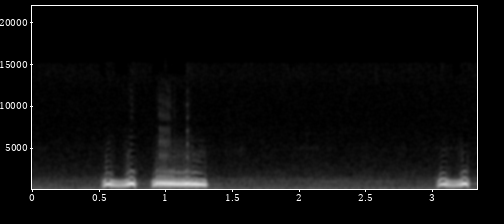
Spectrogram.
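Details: Cooing of a decoy spotted dove luring wild birds. A wavering double note is followed by a long, rough, trilled coo. A second phrase starts about 2.5 seconds later. Faint low rumble.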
